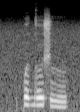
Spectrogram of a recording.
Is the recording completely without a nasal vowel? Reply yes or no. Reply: yes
